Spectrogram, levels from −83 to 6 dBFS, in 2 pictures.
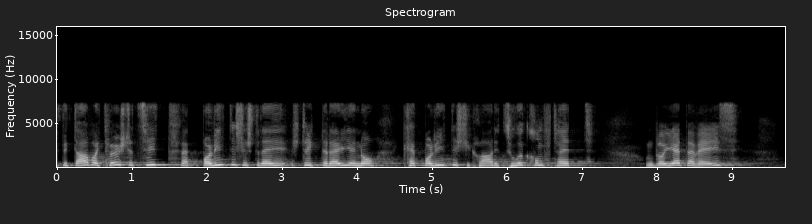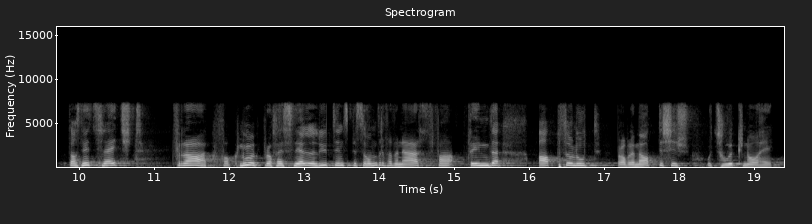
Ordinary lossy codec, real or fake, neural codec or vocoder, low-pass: none; fake; codec, 16 kHz, 2 kbps, X-Codec, HuBERT features, trained on balanced general audio; 7.2 kHz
